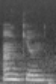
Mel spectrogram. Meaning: 1. angle 2. corner, nook
- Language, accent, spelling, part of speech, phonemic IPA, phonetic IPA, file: Armenian, Eastern Armenian, անկյուն, noun, /ɑnˈkjun/, [ɑŋkjún], Hy-անկյուն.ogg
